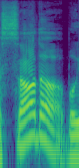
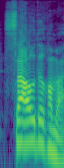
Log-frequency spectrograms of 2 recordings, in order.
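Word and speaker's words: Souther: 이거 서더 뭐 이렇게 발음해야 된다고 하시는 분들이 가끔씩 있는데 사우더가 맞습니다.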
